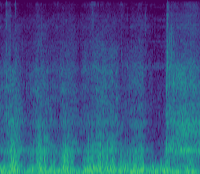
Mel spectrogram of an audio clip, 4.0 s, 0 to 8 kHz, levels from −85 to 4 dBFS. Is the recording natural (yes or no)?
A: no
